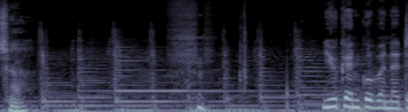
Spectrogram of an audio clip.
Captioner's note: chuckles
